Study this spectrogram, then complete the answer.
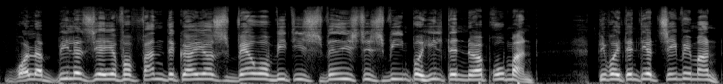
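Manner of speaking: high, loud street slang voice; Kasim shouting. A narrator's reading. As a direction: yell it like a hyped Nørrebro kid. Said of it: "råbte Kasim".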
